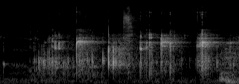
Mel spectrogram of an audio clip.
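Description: Ice cubes clinking in glass tumblers of whisky as they are tipped and sipped from, a run of small glassy knocks and rings starting about half a second in.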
